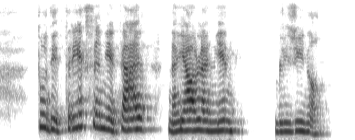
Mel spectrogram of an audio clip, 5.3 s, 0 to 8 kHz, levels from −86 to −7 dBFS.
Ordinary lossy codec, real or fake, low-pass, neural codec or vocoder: Opus, 64 kbps; fake; 7.2 kHz; codec, 16 kHz, 8 kbps, FunCodec, trained on LibriTTS, 25 frames a second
